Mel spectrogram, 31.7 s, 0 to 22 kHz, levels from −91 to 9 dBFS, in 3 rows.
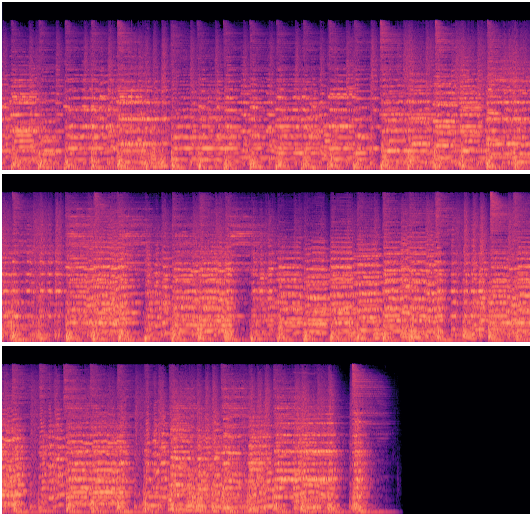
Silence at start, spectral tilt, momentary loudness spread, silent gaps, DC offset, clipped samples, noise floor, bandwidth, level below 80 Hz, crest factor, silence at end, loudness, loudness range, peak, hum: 0 s; -4 dB/octave; 6 LU; none; under 0.1%; under 0.1%; under -90 dBFS; 14 kHz; -28 dBFS; 12 dB; 2.85 s; -11 LUFS; 3 LU; 0 dBFS; none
